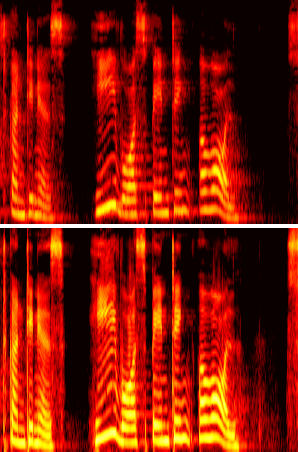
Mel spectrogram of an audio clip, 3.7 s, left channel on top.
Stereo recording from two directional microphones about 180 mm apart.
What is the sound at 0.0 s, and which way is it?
A woman's voice, 45° right (ahead or behind).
